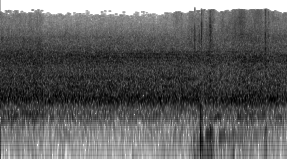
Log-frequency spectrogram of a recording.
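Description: Stadium crowd noise, steady and unbroken, with a brief faint voice about three seconds in.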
